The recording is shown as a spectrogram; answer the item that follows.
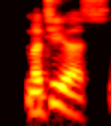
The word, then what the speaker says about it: Matthias: Am I pronouncing his name right? – Matthias, yeah.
